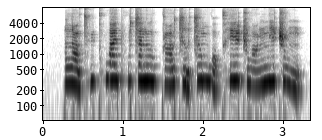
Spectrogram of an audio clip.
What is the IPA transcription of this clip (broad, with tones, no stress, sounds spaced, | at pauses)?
l ɑ̰˨˩ ʊ̯ t̪ʰ y˧˥ kʰ w a˥ ɪ̯ pʰ u˨ t͡s a˥ n l u˥˩ k ɑ˧˥ ʊ̯ t͡s ɹ̩˨˩ t͡s ɤ˥ m w ɔ̰˨˩ kʰ e˥ ɪ̯ ʈ͡ʂ w ɑ˧˥ ŋ n̪ i˥ ʈ͡ʂ ʊ˥˩ ŋ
